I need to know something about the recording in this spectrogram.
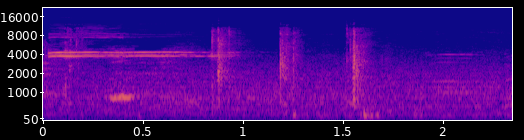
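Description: Referee's whistle: one steady, high blast lasting just under a second, followed by three sharp impacts about a third of a second apart.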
